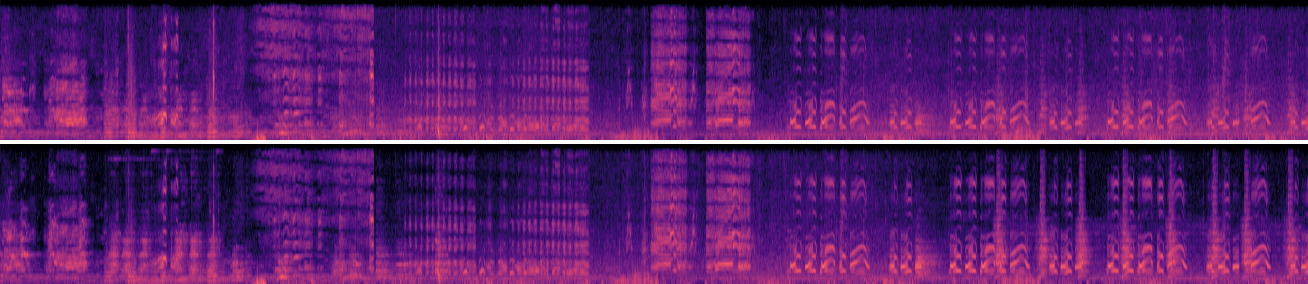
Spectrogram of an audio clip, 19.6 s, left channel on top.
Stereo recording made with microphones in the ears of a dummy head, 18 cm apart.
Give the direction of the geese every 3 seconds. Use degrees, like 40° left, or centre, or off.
20° left, 20° left, 10° left, 10° right, 20° right, 20° right, 20° right.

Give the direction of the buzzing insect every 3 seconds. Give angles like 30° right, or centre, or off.
50° left, 50° left, 30° left, 20° right, 20° left, 40° left, 40° left.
